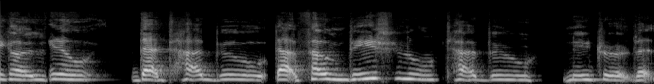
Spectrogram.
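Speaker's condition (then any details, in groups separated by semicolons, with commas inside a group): Cerebral palsy; spasticity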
